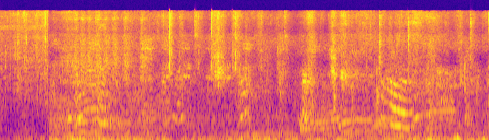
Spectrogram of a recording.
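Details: Stray mother dog with her five newborn puppies, sheltered indoors after giving birth; thin, wavering high whimpers rise and fall in short bursts, with a person's soft murmurs and shuffling noises nearby.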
